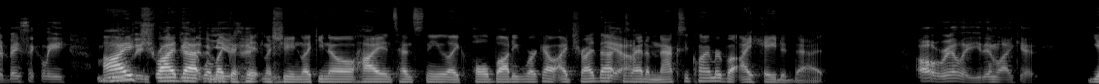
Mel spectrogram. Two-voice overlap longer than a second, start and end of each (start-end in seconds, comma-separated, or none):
1.0-2.6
